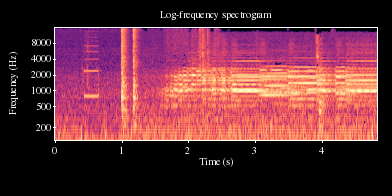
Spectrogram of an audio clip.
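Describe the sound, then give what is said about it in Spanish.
Final Fantasy fanfare from the video game series, a bright electronic melody of sustained tones that enters after a couple of sharp clicks and holds steady to the end. “sonará la típica música de fanfare de la saga, la típica musiquilla que hemos reconocido 1000 veces en los videojuegos, ¿no? Aquí podéis escuchar, lo tenemos, ¿eh? Podéis escuchar en un extracto del sonido en cuestión.”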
